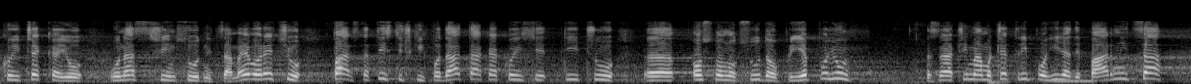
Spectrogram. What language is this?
Serbian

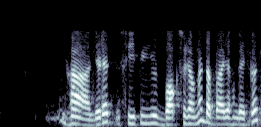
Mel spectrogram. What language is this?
Punjabi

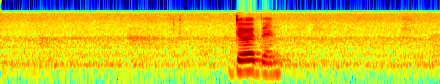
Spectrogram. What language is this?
Southern Sotho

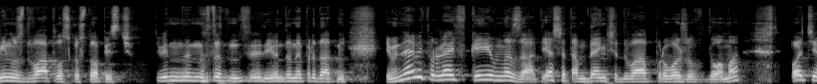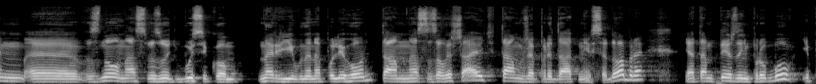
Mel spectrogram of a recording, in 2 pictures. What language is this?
Ukrainian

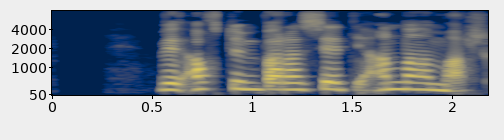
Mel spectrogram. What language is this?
Icelandic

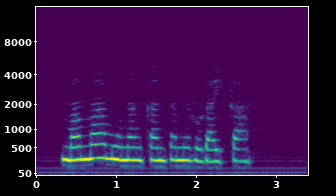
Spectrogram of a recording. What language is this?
Sihuas Ancash Quechua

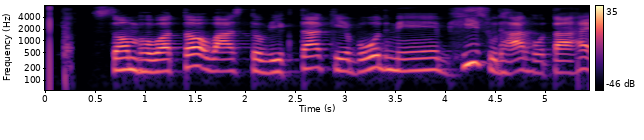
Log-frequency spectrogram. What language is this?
Hindi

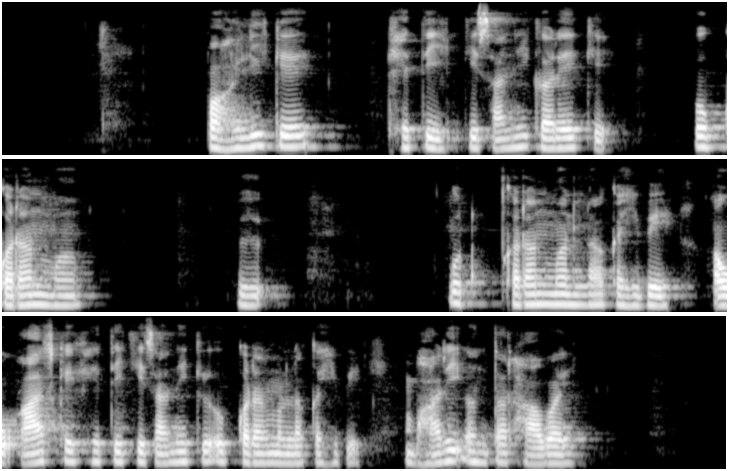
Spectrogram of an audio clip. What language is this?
Chhattisgarhi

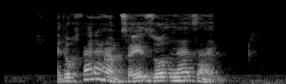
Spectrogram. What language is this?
Persian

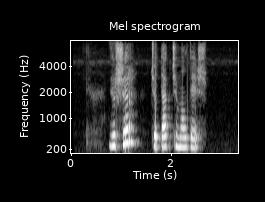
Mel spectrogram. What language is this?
Mari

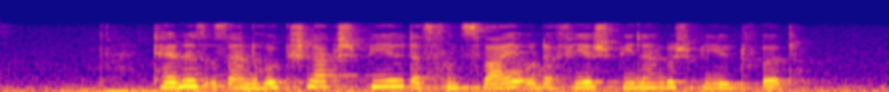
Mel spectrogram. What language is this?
German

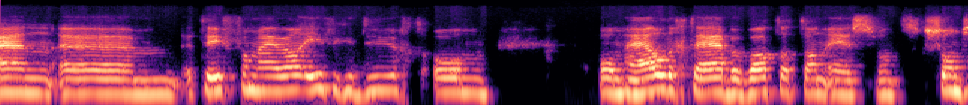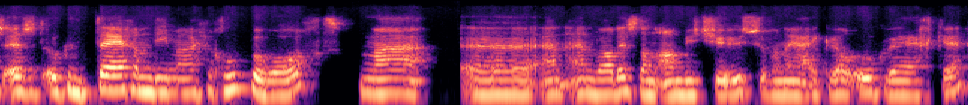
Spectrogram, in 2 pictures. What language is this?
Dutch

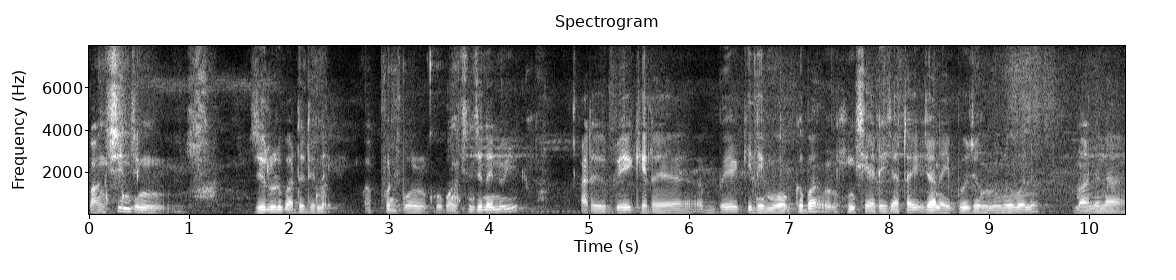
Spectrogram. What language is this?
Bodo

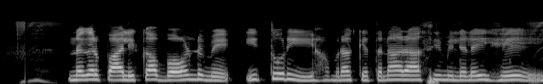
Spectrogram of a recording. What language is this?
Magahi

